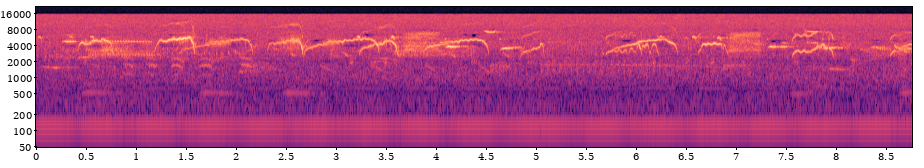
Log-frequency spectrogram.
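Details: Bald eagle at the Decorah North nest during a feeding, captured by a nest camera, dated 04 01 2022: a long run of high, thin, arched whistled chirps, some overlapping, over a steady low electrical hum.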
